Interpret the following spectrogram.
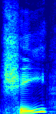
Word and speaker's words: Qi: and that was called Chi spelled Qi but pronounced Chi and apparently that's the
